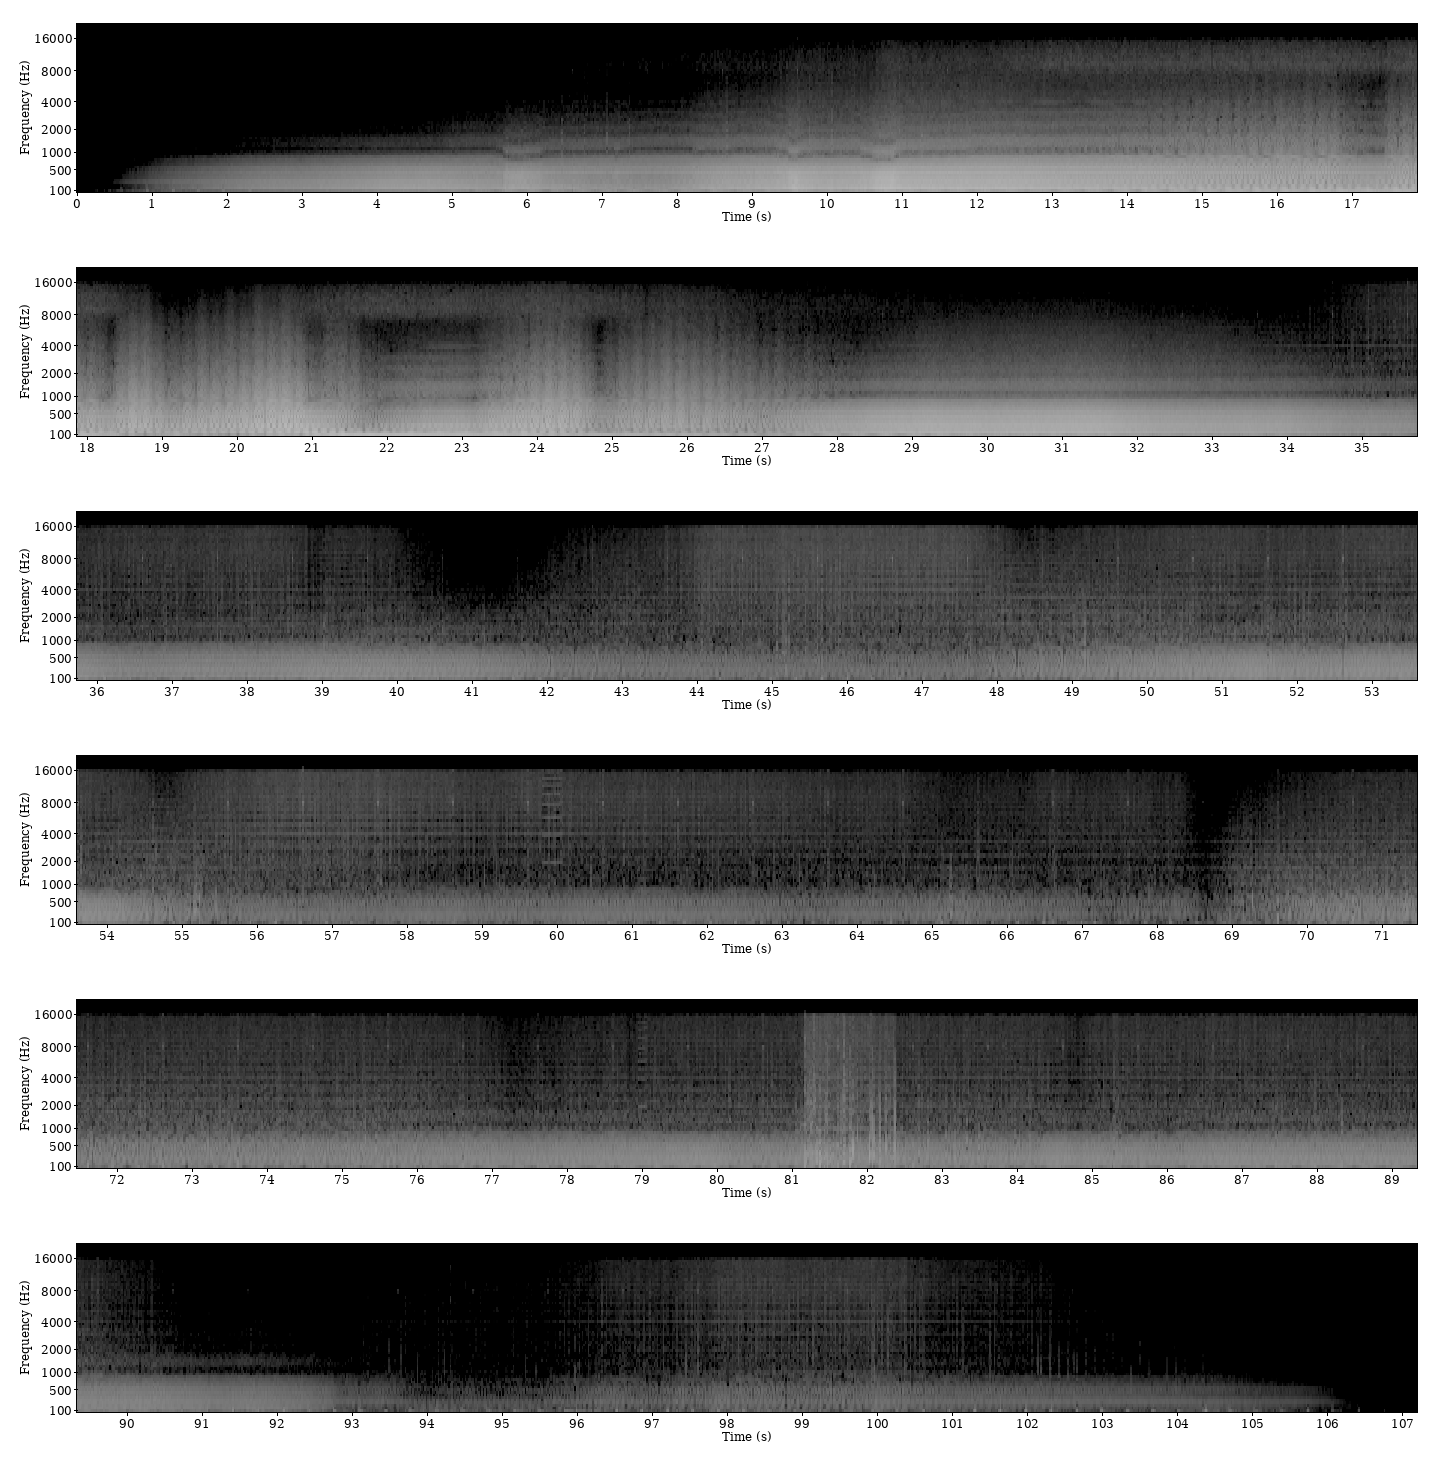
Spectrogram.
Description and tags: Desktop PC I
electronic, experimental, sound-enigma, sound-trip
